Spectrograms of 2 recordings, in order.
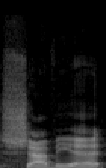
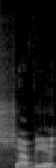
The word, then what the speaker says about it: Cheviot: here is some dyed Cheviot which I've learned is Chevy it not Cheviot so I will make an effort to say it correctly um some dyed Cheviot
